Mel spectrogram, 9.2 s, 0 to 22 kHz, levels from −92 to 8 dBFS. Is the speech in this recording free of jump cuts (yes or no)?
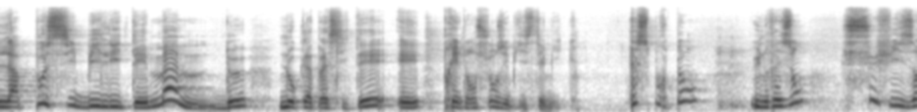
yes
